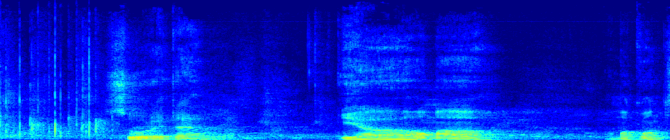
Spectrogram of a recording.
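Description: A man sings into a microphone over a loudspeaker.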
